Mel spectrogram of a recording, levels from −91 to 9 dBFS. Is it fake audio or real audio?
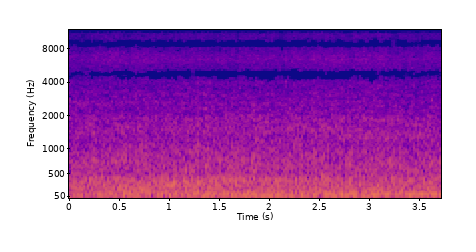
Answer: real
